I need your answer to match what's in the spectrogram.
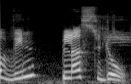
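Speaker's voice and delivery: "विन", then "डो", slowly separated by plus; split into syllables. Shown as a demonstration. Teacher splitting window for students, slow syllable breakdown. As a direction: break window into विन and डो, taking time on each. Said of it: "इसमें टू syllable हैं".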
